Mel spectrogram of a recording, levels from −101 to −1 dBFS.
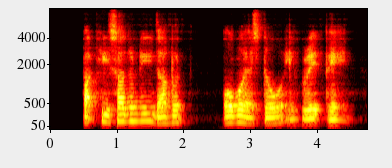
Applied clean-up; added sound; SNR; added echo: neural mask model DeepFilterNet 3.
